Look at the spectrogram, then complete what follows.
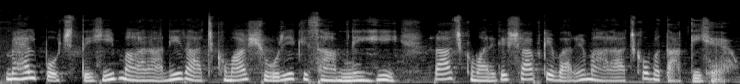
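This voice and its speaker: A woman's voice: mid-range voice, moderate pace, a little mellow, slightly rough. A woman reading scripted narration for a cartoon fairy tale.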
